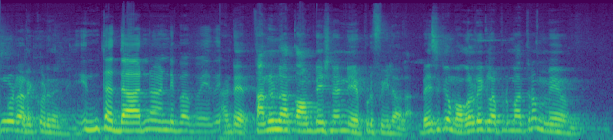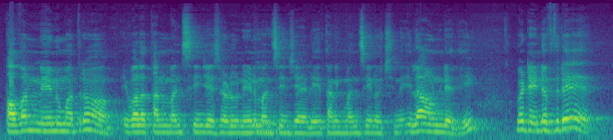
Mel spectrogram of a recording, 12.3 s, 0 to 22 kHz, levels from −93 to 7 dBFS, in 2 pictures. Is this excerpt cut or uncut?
cut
